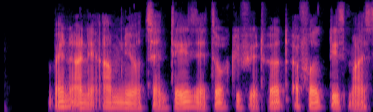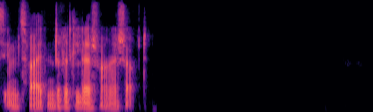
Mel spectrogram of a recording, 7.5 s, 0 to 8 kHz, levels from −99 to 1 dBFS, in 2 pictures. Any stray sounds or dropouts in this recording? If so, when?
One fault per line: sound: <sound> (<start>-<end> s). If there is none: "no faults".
no faults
